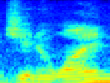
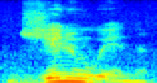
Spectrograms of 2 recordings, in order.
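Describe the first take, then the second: First: The last syllable sounds like 'wine'. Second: The last syllable sounds like 'in'. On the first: "that's how they say in uh, the the rap music songs" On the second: "the preferred pronunciation was genuine"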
